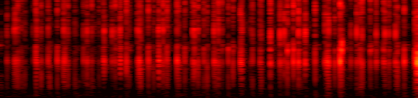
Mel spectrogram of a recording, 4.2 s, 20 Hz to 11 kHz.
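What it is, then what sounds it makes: Glass perfume bottle tapped with nails. Long black nails tap rapidly on a black glass perfume bottle with gold decoration held in both hands. About 29 quick, dry, bright clicks follow one another, with no low end and almost no ring, in a steady rattling stream.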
